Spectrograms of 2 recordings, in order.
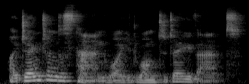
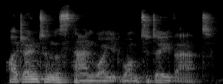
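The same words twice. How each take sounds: First: The pitch swings strongly up and down. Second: The pitch swings only mildly up and down. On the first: "In traditional R P, I really went up and down with that" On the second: "In normal modern R P, I did the same but with less intensity"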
